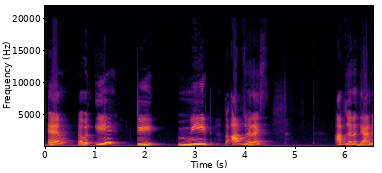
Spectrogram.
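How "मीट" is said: मीट with a drawn-out ee; long ee. Shown as a demonstration. Teacher reading a double E word, stretched मीट. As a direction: hold the vowel in मीट before the t. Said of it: "दीर्घ उच्चारण होगा".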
